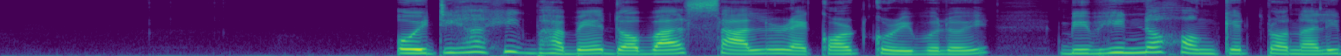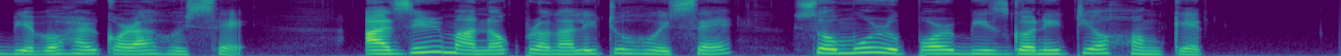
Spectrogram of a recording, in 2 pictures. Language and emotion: Assamese, neutral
